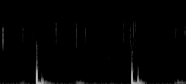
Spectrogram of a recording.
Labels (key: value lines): label: biophony, double pulse
recorder: SoundTrap 300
